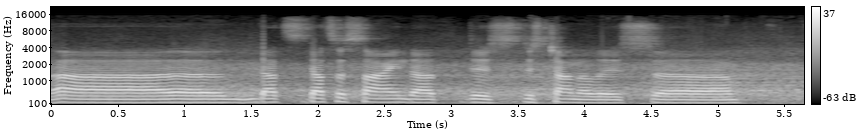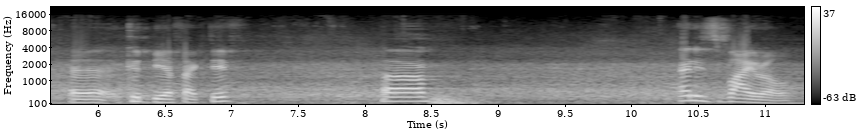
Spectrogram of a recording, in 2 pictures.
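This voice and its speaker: A man with a Polish accent giving a seminar talk, hesitant, with many pauses and restarts. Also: medium pitch, fairly even intonation, noisy background. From Poland. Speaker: conference speaker. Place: conference hall.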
